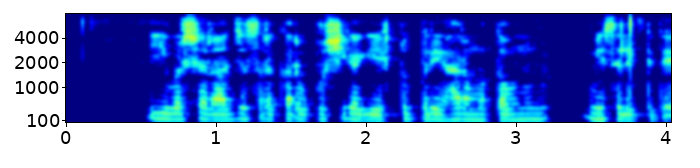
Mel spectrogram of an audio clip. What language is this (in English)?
Kannada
